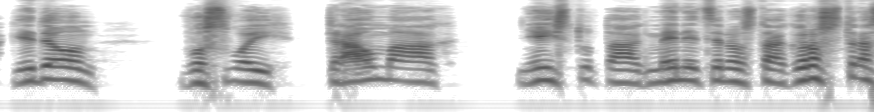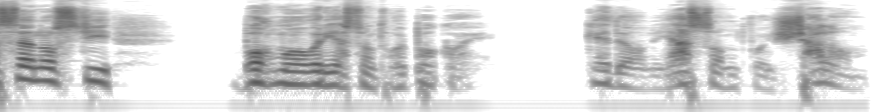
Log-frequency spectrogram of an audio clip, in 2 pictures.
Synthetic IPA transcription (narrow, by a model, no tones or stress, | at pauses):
akɛd̪ɛɔn | ʋɔsʋɔjixt̪ɾaʊmaːɣ | ɲɛist̪ɔt̪aːɣmɛɲɛt͡sɛnɔst̪aːɣɾɔst̪ɾasɛnɔsci | bɔɣmuɦɔʋɔɾiːjasɔmt̪ʋɔjpɔkɔj | kɛd̪ɛɔnjasɔmt̪ʋɔjʃalɔm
